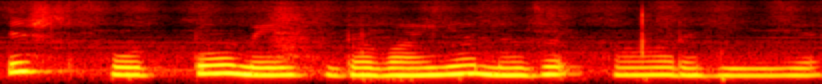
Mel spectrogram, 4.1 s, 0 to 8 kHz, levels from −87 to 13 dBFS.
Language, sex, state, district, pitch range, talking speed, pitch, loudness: Hindi, female, Madhya Pradesh, Umaria, 220-250 Hz, 115 wpm, 225 Hz, -14 LUFS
